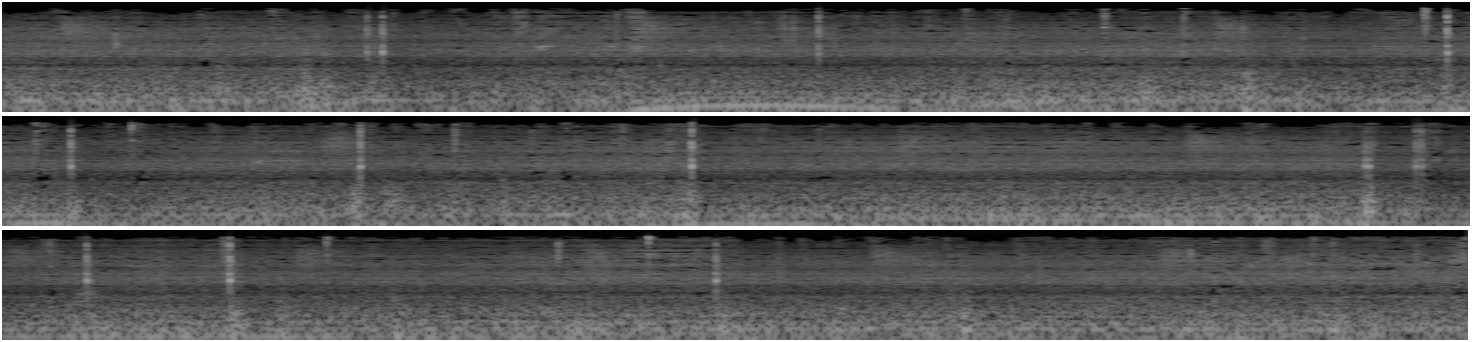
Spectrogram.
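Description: Steady low rumble of a car's engine and tyres on a paved road, heard from inside the moving car's cabin.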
